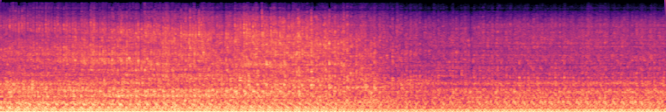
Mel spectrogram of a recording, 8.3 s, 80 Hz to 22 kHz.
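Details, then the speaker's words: Cold L92 LS V8 swapped into a Chevy Colorado ZR2, straight-piped, on a Holley Terminator Max with an added inline fuel pump, idling high at about 1200 rpm while warming (under 1000 once warm): a deep, loud, even burble with steady firing pulses, healthy. "I messed with the idle a little bit, so it's gonna idle a little high as it warms up, about 1200. Then once it warms up, it'll go back down to under 1000 RPMs."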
